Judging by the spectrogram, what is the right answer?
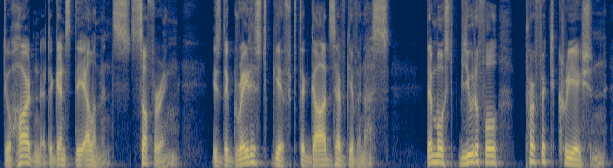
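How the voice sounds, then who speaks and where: An actor playing a serene, eccentric ascetic monk in a video game, speaking in a measured, philosophical way with formal phrasing. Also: male voice, low voice, full character voice. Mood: philosophical, reverent. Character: serene, eccentric ascetic drug-taking monk who relishes suffering. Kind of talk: scripted game character dialogue.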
